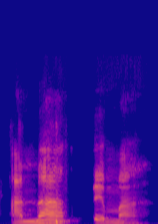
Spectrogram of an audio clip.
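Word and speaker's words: ἀνάθεμα: En griego se pronuncia anátema.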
